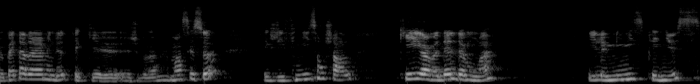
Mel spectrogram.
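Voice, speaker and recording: With a fairly high pitch and lively intonation, a woman talks at a very fast pace in a somewhat breathy voice, leaving long, frequent pauses. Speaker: knitting designer and podcast host. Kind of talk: casual chat.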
